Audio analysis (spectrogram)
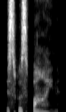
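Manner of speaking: whispered, unvoiced, telling herself it's fine; breathless whisper. A narrator's reading. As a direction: breathe the words out to calm yourself. Panicking heroine reassures herself.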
